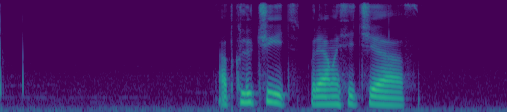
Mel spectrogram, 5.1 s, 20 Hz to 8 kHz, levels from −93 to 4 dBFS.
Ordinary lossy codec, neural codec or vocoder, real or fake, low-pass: none; none; real; 7.2 kHz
